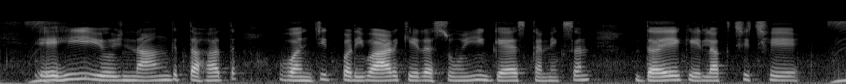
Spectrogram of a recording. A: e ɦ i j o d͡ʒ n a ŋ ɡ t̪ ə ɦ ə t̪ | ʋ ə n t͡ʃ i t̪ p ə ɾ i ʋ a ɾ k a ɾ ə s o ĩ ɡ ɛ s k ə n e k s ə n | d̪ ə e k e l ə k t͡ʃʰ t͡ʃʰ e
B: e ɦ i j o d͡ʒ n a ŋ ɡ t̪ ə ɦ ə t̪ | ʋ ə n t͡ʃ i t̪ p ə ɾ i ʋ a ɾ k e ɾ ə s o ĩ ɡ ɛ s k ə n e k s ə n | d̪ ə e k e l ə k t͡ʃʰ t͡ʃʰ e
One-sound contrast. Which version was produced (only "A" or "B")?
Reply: B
